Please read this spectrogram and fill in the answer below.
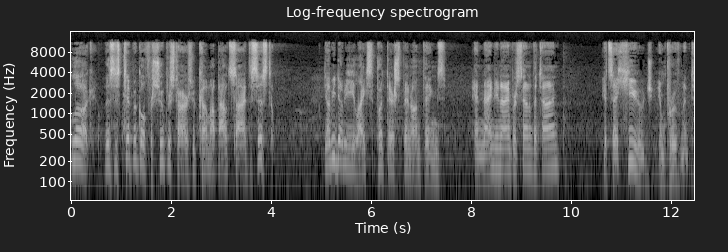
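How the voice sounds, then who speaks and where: A man puts on a raspy character voice with a fairly high pitch and an upbeat tone, speaking at a moderate pace. Clear background noise runs underneath. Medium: video game. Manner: persuasive, upbeat.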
